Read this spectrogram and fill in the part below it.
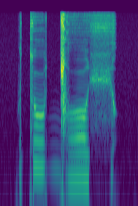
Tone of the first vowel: high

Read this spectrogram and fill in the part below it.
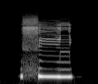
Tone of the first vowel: high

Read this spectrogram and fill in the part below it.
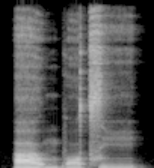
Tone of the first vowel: falling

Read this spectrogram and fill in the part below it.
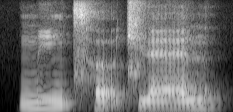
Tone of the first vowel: high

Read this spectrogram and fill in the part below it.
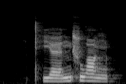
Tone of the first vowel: rising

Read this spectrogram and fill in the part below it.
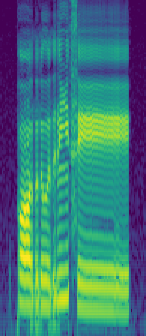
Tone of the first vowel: low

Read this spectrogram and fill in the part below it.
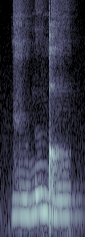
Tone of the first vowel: low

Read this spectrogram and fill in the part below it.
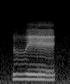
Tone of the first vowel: low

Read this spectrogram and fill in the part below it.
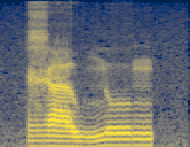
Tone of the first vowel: low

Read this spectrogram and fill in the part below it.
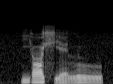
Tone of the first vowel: high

